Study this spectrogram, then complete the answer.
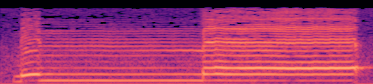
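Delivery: ماء held very slowly with a long humming م; من ماء, nun merged into a long nasal م; long nasal ghunna. Shown as a demonstration. Teacher demonstrates the merge to students, held hum.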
